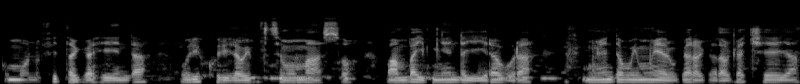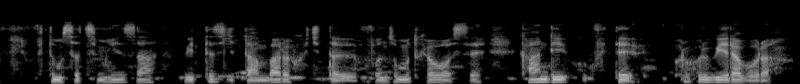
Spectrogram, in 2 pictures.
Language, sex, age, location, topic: Kinyarwanda, male, 25-35, Kigali, health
